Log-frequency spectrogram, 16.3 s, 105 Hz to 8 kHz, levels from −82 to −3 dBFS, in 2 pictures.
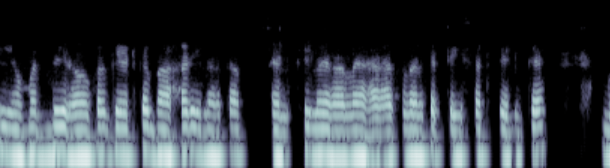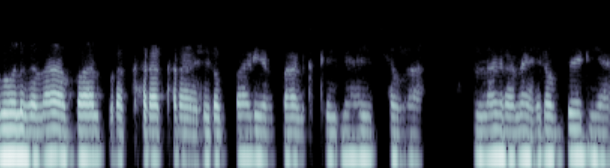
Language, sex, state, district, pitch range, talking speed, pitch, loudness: Hindi, male, Bihar, Lakhisarai, 135-145 Hz, 135 wpm, 140 Hz, -22 LUFS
